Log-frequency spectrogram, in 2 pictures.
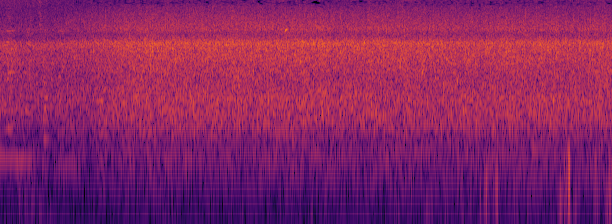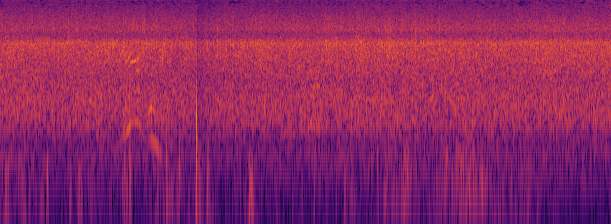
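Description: Whitewater rapids roar loudly outdoors.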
